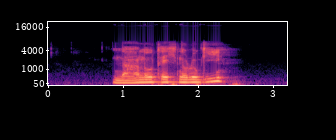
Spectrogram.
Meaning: nanotechnology
- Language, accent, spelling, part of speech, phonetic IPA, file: German, Austria, Nanotechnologie, noun, [ˈnaːnotɛçnoloˌɡiː], De-at-Nanotechnologie.ogg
